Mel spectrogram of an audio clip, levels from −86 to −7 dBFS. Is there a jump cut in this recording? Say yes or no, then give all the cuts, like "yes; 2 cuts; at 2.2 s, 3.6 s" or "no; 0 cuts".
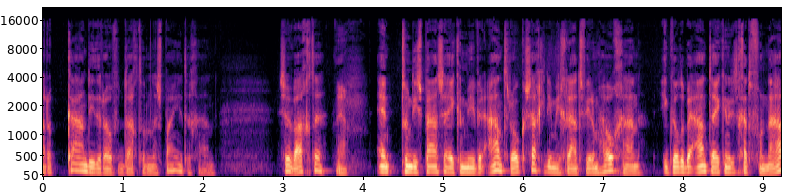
no; 0 cuts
